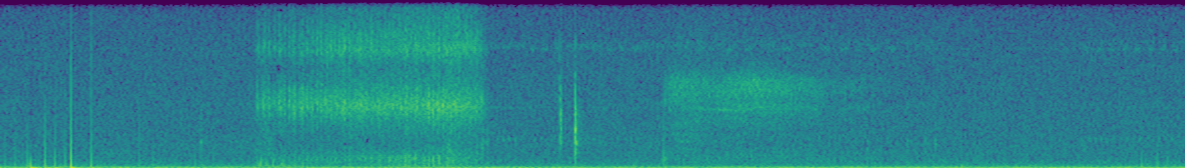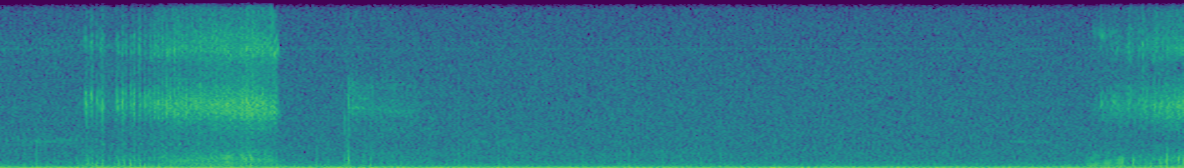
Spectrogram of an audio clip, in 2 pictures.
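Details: Domestic cat snoring while asleep with its eyes open; a steady low rumbling drone throughout, with bursts of hiss-like breath noise around two and eight seconds.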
